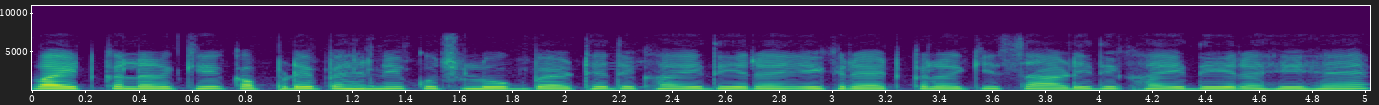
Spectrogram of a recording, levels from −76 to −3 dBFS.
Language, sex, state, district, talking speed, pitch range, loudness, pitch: Hindi, female, Bihar, Gopalganj, 275 wpm, 230-240 Hz, -21 LUFS, 235 Hz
